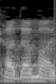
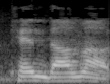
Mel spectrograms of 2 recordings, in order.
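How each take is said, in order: First: The first syllable is said as 'ka' without n. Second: The first syllable is said as 'ken' with n. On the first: The speaker calls it wrong. "sorry, wrong generation" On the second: The speaker calls it right. "Then why is pronounced as Ken?"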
